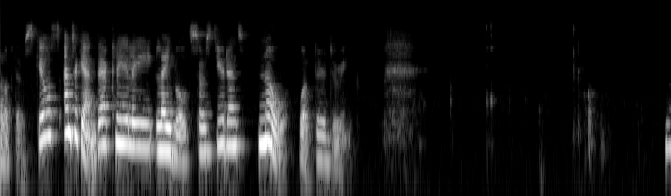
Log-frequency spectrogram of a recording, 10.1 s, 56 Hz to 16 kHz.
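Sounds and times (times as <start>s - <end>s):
short breath: 5.8s - 6.4s.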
